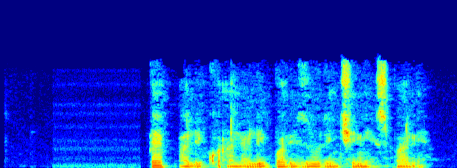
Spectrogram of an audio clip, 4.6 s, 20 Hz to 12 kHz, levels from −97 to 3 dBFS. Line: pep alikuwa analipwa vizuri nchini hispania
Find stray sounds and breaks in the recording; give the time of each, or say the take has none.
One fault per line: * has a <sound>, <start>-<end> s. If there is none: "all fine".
all fine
